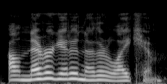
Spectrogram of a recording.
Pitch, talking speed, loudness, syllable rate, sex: 215 Hz, 215 wpm, -16 LUFS, 6.0 syllables/s, female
